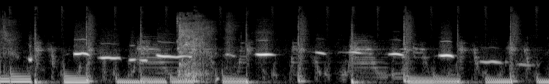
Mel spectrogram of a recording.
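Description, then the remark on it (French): A bright whistled melody carries a lively tune over a steady instrumental accompaniment, the notes sliding and bouncing in quick phrases, clear, with no talking. “Bon, ça laisse euh, place à ….”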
